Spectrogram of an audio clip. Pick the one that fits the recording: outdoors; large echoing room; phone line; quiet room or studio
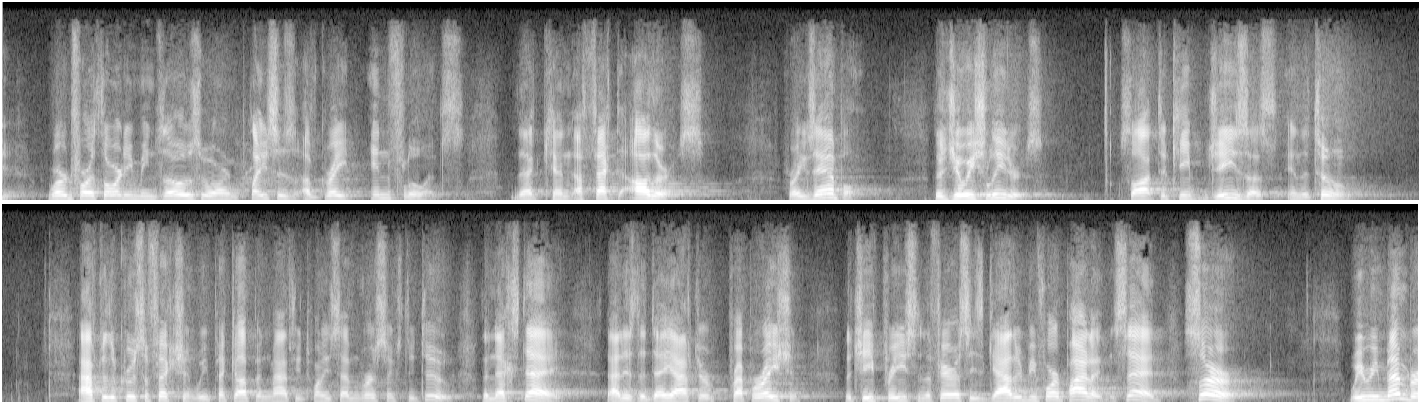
large echoing room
